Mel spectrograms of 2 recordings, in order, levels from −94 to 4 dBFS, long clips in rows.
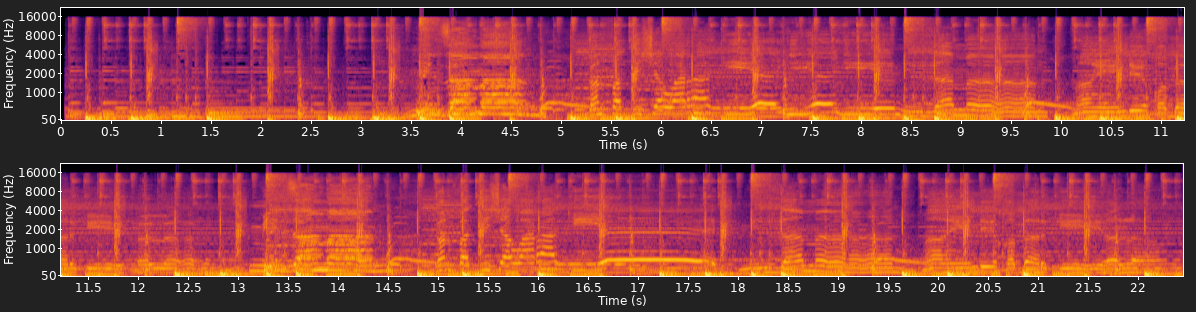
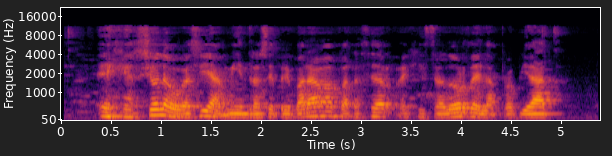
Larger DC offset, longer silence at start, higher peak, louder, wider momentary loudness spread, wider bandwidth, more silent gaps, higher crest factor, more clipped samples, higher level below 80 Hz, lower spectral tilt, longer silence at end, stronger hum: first, 0.2% vs under 0.1%; second, 0.05 s vs 0.35 s; first, 0 dBFS vs -8 dBFS; first, -14 LUFS vs -25 LUFS; second, 5 LU vs 8 LU; first, 16 kHz vs 11.5 kHz; neither; about the same, 14 dB vs 18 dB; first, 0.1% vs under 0.1%; first, -18 dBFS vs -56 dBFS; second, -5 dB/octave vs -6.5 dB/octave; second, 0 s vs 0.4 s; neither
